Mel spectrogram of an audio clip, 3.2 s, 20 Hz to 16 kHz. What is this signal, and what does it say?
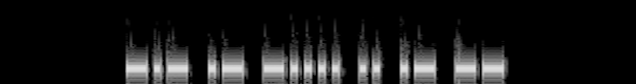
Morse code, heard as a keyed tone, about 36 wpm, 700 Hz. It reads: KA6IAM
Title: USA Call Signs - 6 Characters - 35wpm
